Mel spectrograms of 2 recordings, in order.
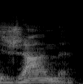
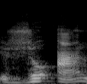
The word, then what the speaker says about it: Jehane: à waouh ce gars ça s'écrit Johan mais c'est Jeanne mes parents j'ai longtemps dit Johan avant qu'il me corrige et que plus tard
